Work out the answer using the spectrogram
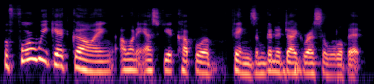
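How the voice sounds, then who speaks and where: A woman hosts an interview show. She talks in an animated, gushing way, laughing often and bubbling over with praise for her guest. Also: low-pitched, quick pace. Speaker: podcast host. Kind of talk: enthusiastic interview chat.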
